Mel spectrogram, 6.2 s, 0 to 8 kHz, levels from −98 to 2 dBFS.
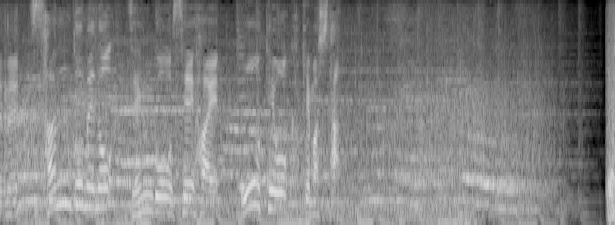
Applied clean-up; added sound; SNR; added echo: none; Bowed string instrument; 16 dB; none.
